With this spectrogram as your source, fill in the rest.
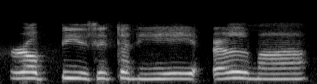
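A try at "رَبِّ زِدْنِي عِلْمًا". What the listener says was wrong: Excellent, well done.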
